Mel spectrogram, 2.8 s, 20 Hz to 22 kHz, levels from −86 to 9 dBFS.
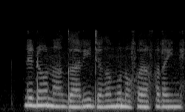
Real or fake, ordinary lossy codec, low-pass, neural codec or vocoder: real; AAC, 24 kbps; 7.2 kHz; none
